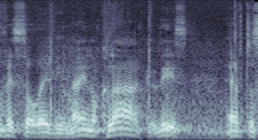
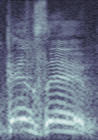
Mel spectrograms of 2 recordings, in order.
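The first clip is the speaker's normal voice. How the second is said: much higher, forceful "cancel"; furious order; 8 semitones higher than usual. Retold or imitated. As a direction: slam down the decision. Grandfather shouting.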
